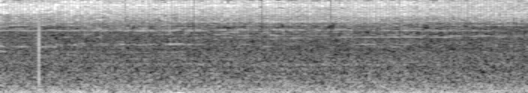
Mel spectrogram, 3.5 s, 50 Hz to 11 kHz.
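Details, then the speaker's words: Basic ultrasonic cleaner for vape parts running a 180-second cycle with lid open, water in tank showing tiny ripples; constant thin high-pitched hiss with faint steady whine, no rattles or buzzing; normal operation. "And if you put your finger inside, right, you can actually feel something there, and those are the bubbles, or the water is actually moving on the inside because of the sound waves."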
